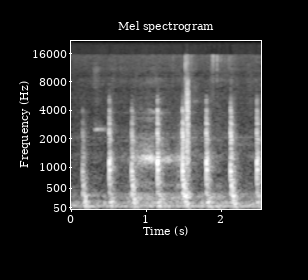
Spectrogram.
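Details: Audi allroad C5 2.7 with the steering rocked back and forth; sharp hollow knocks come from play at the pinion gear on the shaft coming from the steering wheel into the steering rack.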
